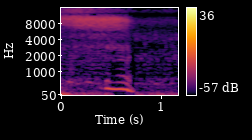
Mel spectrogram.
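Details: A sleeping cat lets out one short, soft, steady-pitched murmur lasting about a quarter second and dropping slightly at the end, set against a quiet room hiss.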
